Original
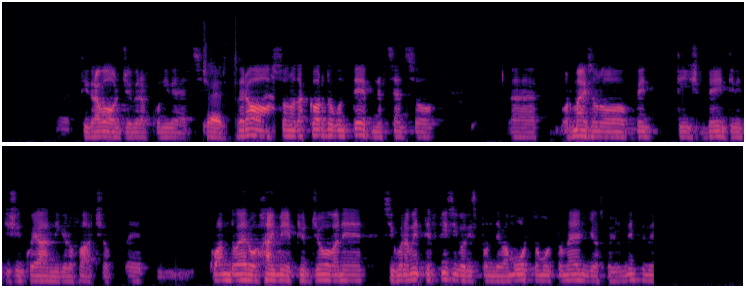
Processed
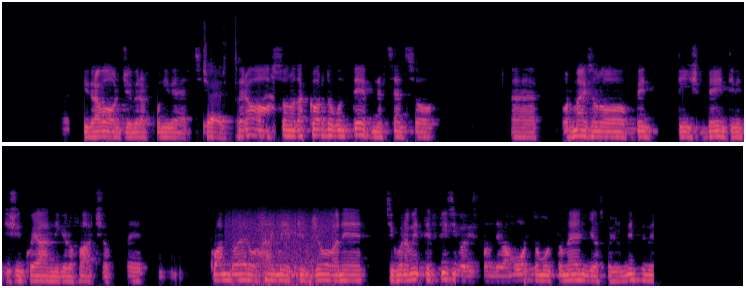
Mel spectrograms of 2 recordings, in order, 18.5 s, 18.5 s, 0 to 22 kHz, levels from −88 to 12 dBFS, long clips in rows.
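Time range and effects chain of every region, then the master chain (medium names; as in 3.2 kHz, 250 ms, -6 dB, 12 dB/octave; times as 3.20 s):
2.64–3.21 s: treble shelf 2.6 kHz +5.5 dB + hum notches 60/120/180/240/300/360/420/480/540/600 Hz + compression 5:1, threshold -33 dBFS
12.06–13.45 s: one-bit delta coder 16 kbps, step -35 dBFS + compression 2.5:1, threshold -32 dBFS
14.94–15.81 s: three-band isolator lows -20 dB, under 360 Hz, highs -22 dB, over 2.5 kHz + doubling 33 ms -8 dB
whole clip: gate -49 dBFS, range -39 dB; bass shelf 490 Hz +9 dB; compression, threshold -26 dBFS; trim +4 dB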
